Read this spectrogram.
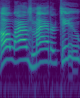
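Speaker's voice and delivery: very high, mocking put-on caricature voice.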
